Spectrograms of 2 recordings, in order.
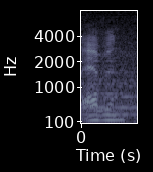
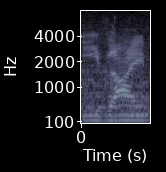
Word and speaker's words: Evan: that Evan Evan Clapper it is pronounced Evan not evine or anything it's Evan I promise you okay all right so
